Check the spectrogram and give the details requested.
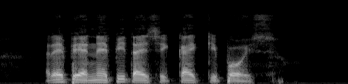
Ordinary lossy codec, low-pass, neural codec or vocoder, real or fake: AAC, 64 kbps; 10.8 kHz; vocoder, 44.1 kHz, 128 mel bands every 256 samples, BigVGAN v2; fake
